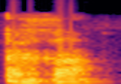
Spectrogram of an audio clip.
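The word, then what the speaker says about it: רַע: C'est une voyelle, c'est la voyelle A. Donc ça se prononce Ra en fait ici.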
